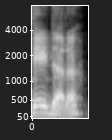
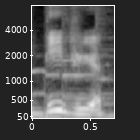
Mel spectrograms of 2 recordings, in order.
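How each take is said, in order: First: The name ends with a 'dara' sound. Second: The name ends with a 'dria' sound. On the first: This is the name as it should be said. The speaker calls it right. "what I meant to say was Deidara" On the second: This is how the speaker once thought it was pronounced. The speaker calls it wrong. "I did say Deidria"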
